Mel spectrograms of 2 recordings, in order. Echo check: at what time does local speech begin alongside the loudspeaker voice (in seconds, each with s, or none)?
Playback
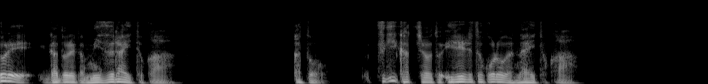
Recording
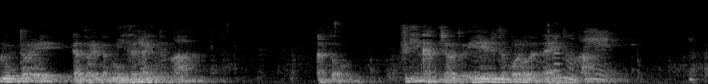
4.7 s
